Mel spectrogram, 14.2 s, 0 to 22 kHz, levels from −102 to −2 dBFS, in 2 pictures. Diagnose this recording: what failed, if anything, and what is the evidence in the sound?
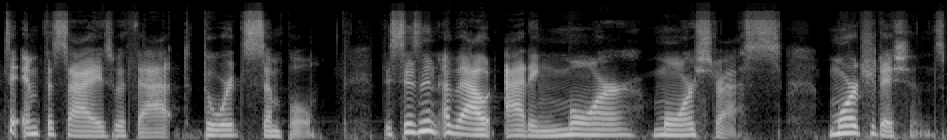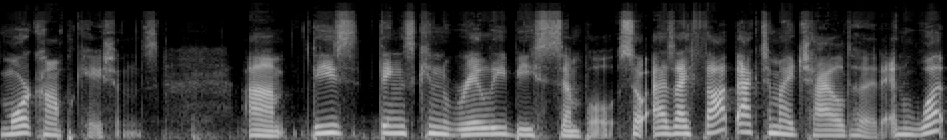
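Lost packets rebuilt from error correction, a network fault recovered at the codec, at 12.23 to 12.37 s, just before "back to my", and again at 13.19 s, just after "back to my". Neither spot has a gap. Instead the speech turns briefly rougher and noisier, for about 80 ms the first time, which fits four separate 20 ms packets, and 20 ms the second, which fits one. The decoder filled each hole with the low-bitrate copy carried in the following packet.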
